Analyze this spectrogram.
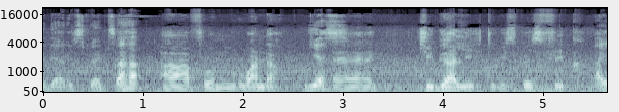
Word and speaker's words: Kigali: Kigali, guys, it's Kigali. Because in Rwanda, K is if it's K with an A. With an A, it depends on the vowel. Yeah. If it's K-I, it's like it's pronounced with CH.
